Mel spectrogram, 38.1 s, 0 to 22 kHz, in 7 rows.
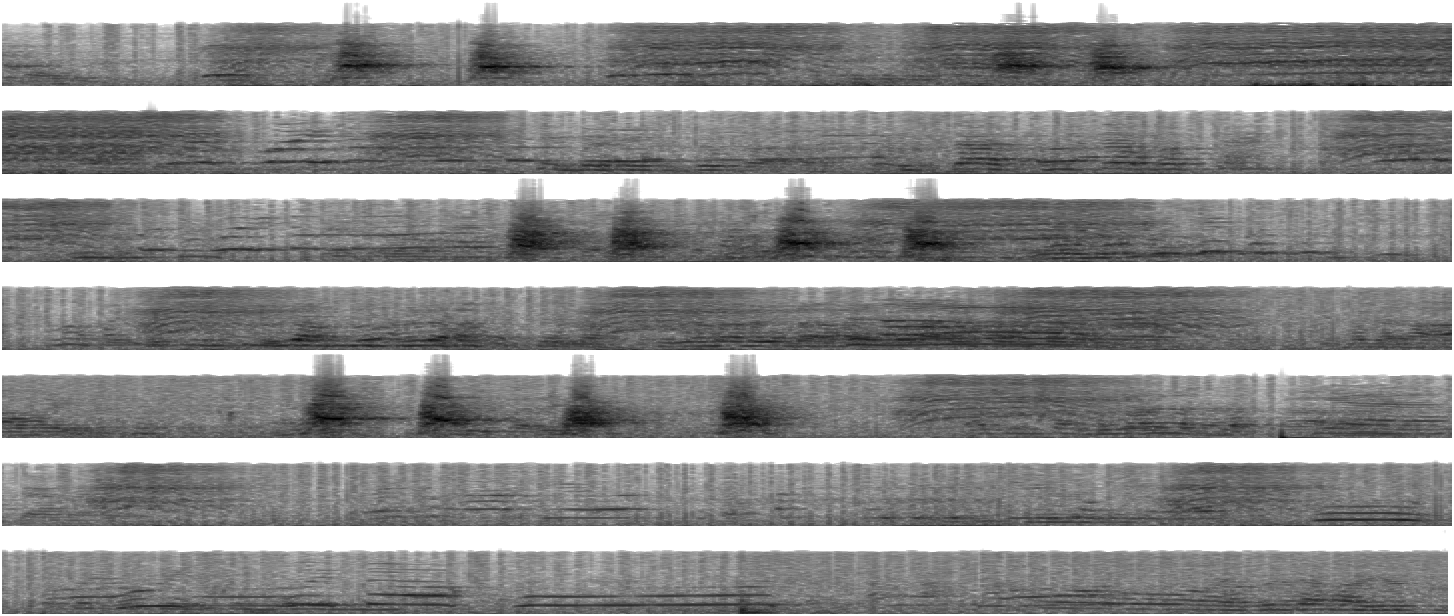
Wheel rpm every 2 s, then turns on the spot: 10, 60, 120, 40, 10, 50, 10, 50, 20, 30, 40, 0, 30, 10, 0, 20, 10, 0, 0.
8-12 32-34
